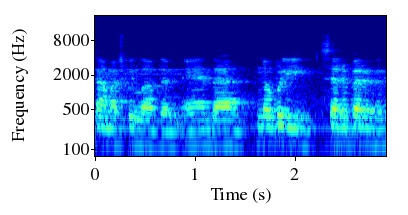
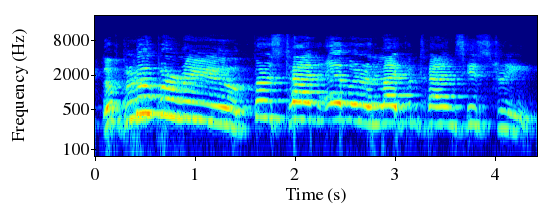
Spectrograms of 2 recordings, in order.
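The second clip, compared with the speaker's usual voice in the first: high, loud, stretched-out showman shout; announcer hype; 8 dB louder than usual. Real, not acted. Host hypes the blooper reel to viewers, big excited shout. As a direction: announce it like a game show host.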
